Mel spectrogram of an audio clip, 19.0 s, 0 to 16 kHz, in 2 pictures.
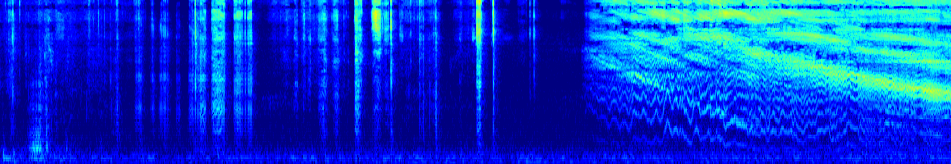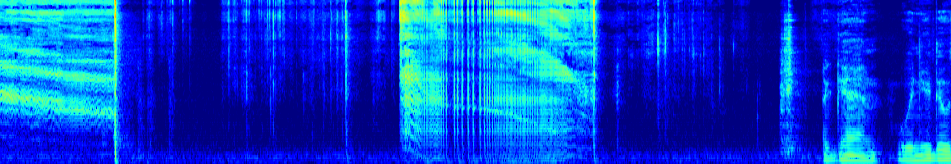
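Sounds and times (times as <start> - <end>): adhesive tearing squeal: 5.9 - 10.8, 13.5 - 15.6.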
